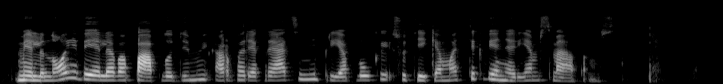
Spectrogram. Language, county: Lithuanian, Šiauliai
